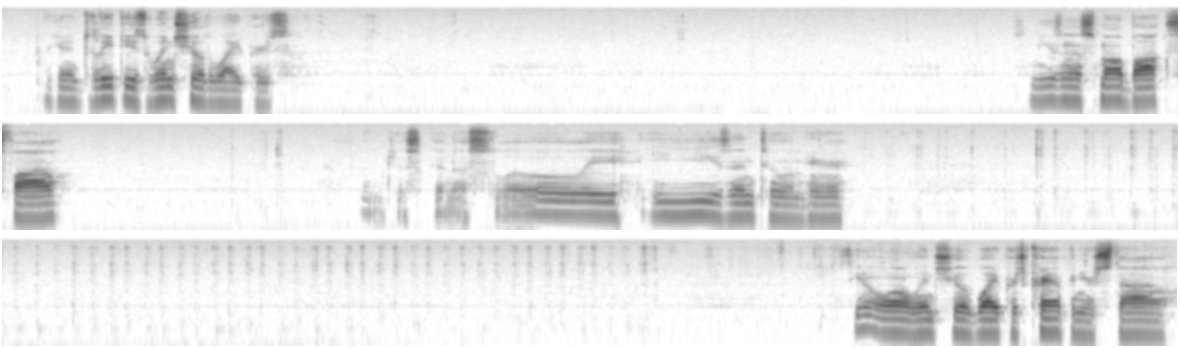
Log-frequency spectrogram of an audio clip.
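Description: A blade scrapes softly against a small metal part.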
